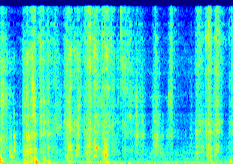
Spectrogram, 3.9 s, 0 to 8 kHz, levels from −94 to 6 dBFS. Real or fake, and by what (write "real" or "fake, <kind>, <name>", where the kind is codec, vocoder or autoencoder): fake, codec, SNAC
